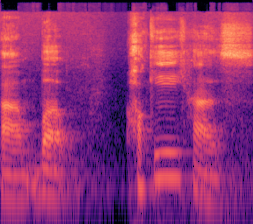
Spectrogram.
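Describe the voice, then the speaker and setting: With a Trinidadian accent, a man at a medium pitch talks amid audible room echo. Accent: Trinidadian, kept. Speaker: field hockey coach. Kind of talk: casual interview chat.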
